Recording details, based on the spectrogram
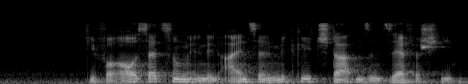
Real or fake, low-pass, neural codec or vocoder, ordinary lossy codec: real; 7.2 kHz; none; Opus, 64 kbps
